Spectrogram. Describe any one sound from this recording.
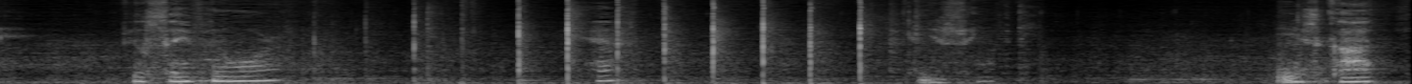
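An elderly woman speaks softly and affectionately close by.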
